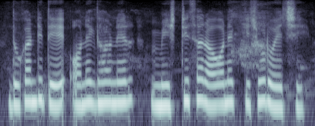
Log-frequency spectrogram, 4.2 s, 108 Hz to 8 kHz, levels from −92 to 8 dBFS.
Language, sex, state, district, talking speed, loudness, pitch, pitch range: Bengali, female, West Bengal, Alipurduar, 115 wpm, -12 LUFS, 235 Hz, 220-250 Hz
